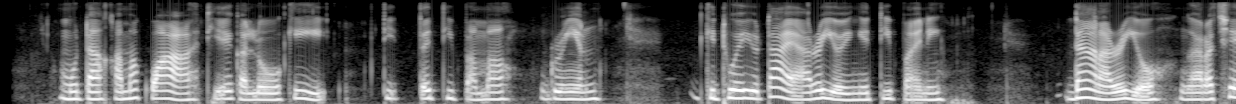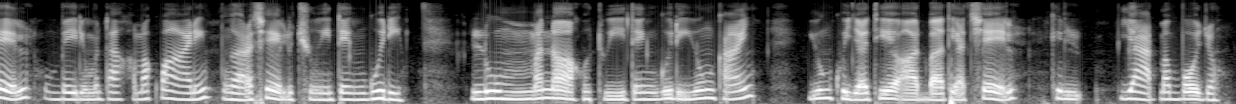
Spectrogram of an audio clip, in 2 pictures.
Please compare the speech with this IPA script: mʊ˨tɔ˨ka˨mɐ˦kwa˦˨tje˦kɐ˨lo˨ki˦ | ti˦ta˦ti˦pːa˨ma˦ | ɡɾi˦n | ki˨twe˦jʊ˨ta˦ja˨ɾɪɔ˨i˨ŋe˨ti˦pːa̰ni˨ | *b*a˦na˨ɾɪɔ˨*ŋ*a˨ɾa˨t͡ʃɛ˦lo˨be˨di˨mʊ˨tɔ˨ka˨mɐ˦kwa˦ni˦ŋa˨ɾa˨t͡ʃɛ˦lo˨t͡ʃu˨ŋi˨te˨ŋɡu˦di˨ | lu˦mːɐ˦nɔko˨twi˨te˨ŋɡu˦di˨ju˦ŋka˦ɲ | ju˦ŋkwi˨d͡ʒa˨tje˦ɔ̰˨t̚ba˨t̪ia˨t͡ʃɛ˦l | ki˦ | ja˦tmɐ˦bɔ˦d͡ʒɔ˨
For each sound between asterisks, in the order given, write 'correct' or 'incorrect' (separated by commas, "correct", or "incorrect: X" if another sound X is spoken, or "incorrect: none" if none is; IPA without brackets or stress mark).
incorrect: d, correct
